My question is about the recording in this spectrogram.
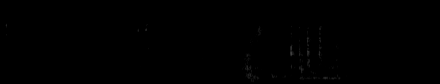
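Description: Faint computer keyboard typing: a single tap about a second and a half in, then a quick run of keystrokes a second later.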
